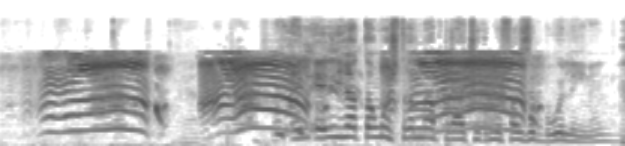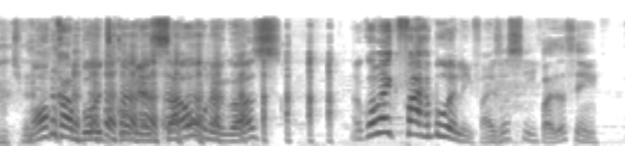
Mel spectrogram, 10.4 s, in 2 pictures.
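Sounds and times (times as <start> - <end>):
baby crying: 0.0 - 4.6
laughter: 2.3 - 2.9, 5.2 - 8.2
speech: 2.4 - 10.4.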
